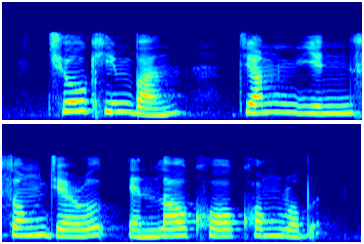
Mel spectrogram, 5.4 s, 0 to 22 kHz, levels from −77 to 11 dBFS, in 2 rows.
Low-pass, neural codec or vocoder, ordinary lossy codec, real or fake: 7.2 kHz; none; none; real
